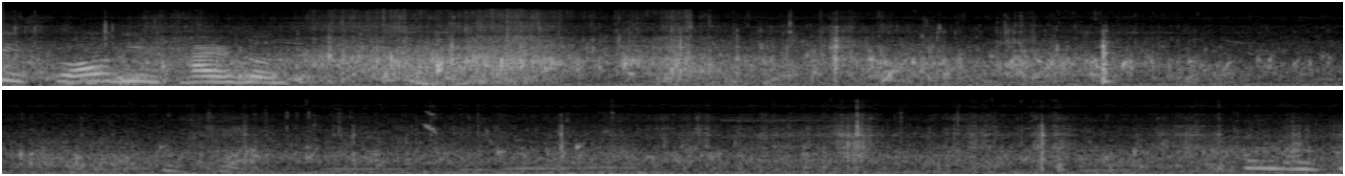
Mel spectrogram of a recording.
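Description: Creek water running over a low concrete weir, loudest in the first few seconds and then quieter, with a few light clicks. Voices are heard briefly at the start.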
